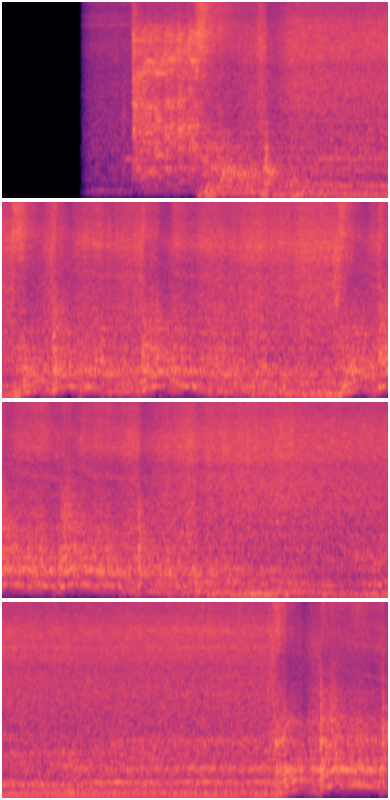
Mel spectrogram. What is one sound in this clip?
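A car engine roars loudly close by, revving up and down through a rumbling exhaust.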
